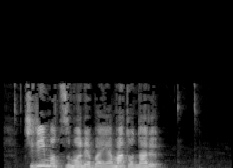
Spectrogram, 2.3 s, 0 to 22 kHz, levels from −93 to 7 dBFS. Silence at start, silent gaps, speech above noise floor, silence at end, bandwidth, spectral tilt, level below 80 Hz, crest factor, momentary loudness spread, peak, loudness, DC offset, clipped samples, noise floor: 0.25 s; none; 41 dB; 0.75 s; 11.5 kHz; -2.5 dB/octave; -70 dBFS; 20 dB; 5 LU; -4 dBFS; -20 LUFS; under 0.1%; under 0.1%; -62 dBFS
